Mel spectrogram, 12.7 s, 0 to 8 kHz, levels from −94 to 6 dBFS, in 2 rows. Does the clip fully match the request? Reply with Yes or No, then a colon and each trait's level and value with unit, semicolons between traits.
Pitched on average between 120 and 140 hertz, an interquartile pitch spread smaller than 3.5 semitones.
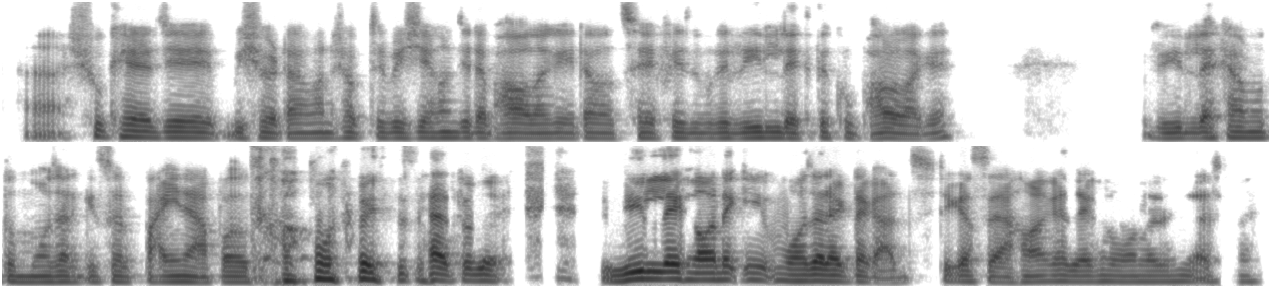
No: low, 110 Hz; narrow, 2.5 semitones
